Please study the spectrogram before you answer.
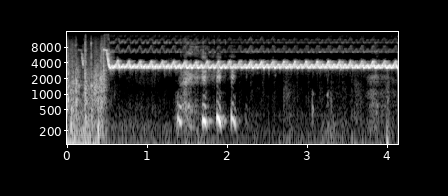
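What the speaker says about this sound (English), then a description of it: "beginning with this small doorstop alarm" A small doorstop alarm set off as a front door is forced, giving a loud, steady high-pitched electronic tone that runs continuously after a burst of banging, with faint knocks beneath it.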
